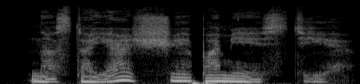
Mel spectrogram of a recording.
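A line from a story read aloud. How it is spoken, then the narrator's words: Whispered. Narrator (Russian): прошептал Пип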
